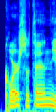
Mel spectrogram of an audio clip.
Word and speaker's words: quercetin: And, you know, I also, you know, just searching on this compound, how are we pronouncing it? Quercetin? – Quercetin, yeah.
